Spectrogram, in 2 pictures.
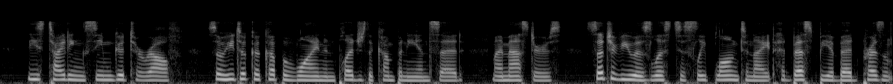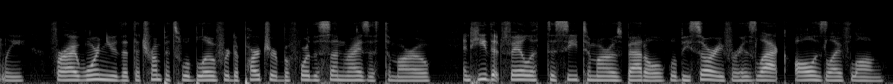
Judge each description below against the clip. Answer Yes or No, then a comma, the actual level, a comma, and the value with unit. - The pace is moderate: No, fast, 240 wpm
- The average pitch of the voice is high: Yes, high, 195 Hz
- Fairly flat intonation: Yes, narrow, 2.1 semitones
